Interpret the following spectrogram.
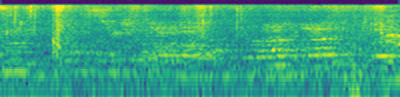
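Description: Several people talking and calling out, children's voices among them.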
